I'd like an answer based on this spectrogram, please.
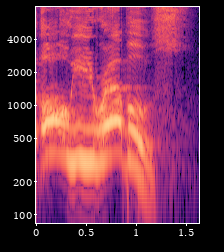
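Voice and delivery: high, loud, slow furious rebuke; angry yell. Acted. Moses yelling at the complaining people in anger. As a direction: Moses lashing out at the grumbling crowd. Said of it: "and yelled at the people".

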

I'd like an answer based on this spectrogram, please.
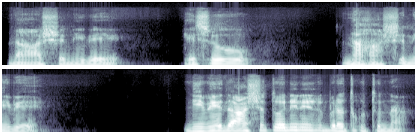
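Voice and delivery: slow, hushed words of surrender to Jesus; slow soft prayer. Shown as a demonstration. Preacher models a prayer for the congregation, slow and hushed. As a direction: pray it gently, almost under the breath. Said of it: "అనను".

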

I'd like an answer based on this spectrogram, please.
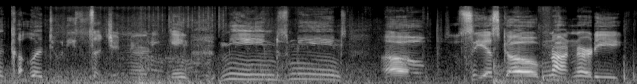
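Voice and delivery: high-pitched mock meme-fan voice; mocking imitation. Player mimicking what everybody says about the game, mocking. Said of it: "Everybody's like".

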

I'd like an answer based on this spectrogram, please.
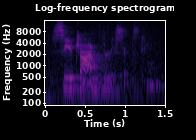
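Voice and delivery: soft unvoiced whisper, like slipping an answer; whispered hint. Real, not acted. Parent hinting the answer to the kids, whispered. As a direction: whisper the verse as a secret clue.

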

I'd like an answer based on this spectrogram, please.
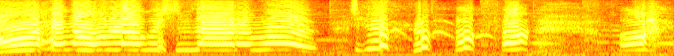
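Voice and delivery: high, fast thrilled burst; excited. Real, not acted. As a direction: blurt it out in sudden joy. Sun suddenly appears.

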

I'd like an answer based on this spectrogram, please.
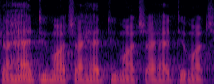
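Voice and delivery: imitated freak-out. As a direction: mimic a friend panicking, same high loop each time. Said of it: "he starts freaking out".

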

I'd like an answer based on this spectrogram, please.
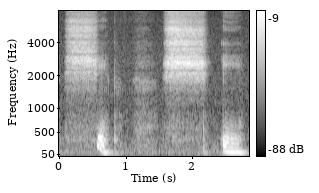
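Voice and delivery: "Ship" then "Sh-ip" stretched, sounds apart; segmented. Shown as a demonstration. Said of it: "so my turn".

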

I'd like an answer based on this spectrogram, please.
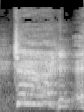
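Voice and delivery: laughing mock cry of alarm; high-pitched retold yell. Retelling his yell to brother.

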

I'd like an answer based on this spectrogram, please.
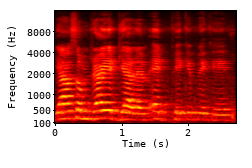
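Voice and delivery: Jamaican Patois. Shown as a demonstration. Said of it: "So say that in a English".

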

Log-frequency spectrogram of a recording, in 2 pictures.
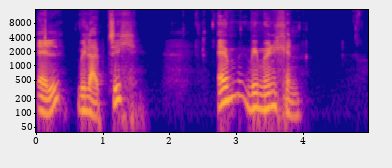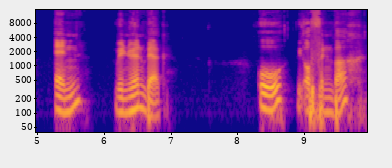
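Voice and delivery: each letter and name spoken slowly and distinctly with pauses; careful spelling dictation. Shown as a demonstration. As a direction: dictate it clearly, like spelling over the phone. Teacher reads spelling alphabet.

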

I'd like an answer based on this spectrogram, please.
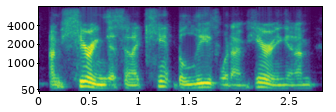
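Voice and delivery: ordinary delivery

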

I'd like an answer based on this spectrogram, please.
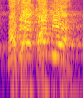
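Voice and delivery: put-on loud high shout at a child; sharp shout. Auntie shouting at the daydreaming boy, loud and high. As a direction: bark the child over.

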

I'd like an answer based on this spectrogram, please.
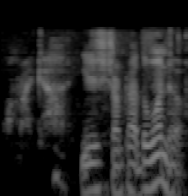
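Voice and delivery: hushed, breath-only shock; stunned whisper. Retold or imitated. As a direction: whisper it in disbelief. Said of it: "We were all like".

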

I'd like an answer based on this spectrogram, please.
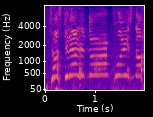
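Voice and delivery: high, loud, desperate pleading; panicked shout. Real, not acted. Player begging as he gets killed, panicked. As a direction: plead at full voice, breaking into a wail.

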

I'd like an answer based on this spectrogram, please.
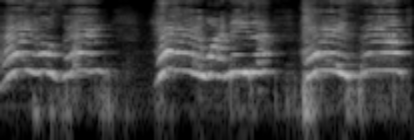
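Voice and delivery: high, sustained singsong holler; calling out names. Retold or imitated. Daycare owner calling names out of the air, high drawn-out call. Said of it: "I was calling those things".

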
